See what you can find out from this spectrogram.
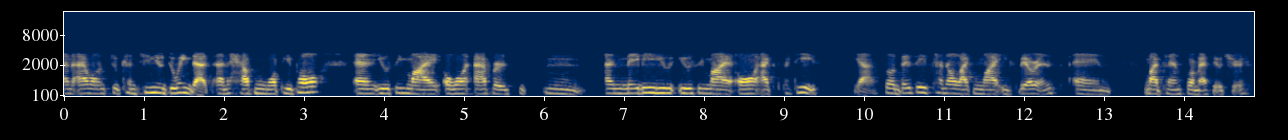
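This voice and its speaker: A woman's voice: on the low side, fairly even intonation, unhurried. A young woman student, a native Chinese speaker from China, introducing herself in careful second-language English with many "kind of like" phrases. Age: young adult. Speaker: student volunteer. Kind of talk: self-introduction. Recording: tinny phone-like call audio.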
